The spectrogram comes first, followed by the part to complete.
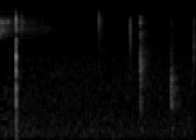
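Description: Near silence over a call line, with one sharp click a fifth of a second in and a few faint ticks later.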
